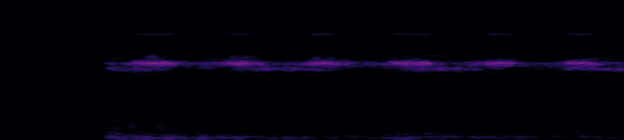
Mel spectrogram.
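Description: Crickets chirp in a steady pulsing rhythm, played as a comedic gag sound effect after a joke bombs: a close, clear insect trill repeating about every half second over a low rumble, with no voices.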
